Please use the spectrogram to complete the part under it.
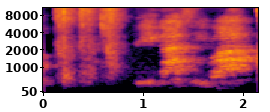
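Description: Children clap hands together during a Tepuk Trimurti clap chant in a classroom, with a few quick claps followed by children's voices chanting along, all close and fairly loud.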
